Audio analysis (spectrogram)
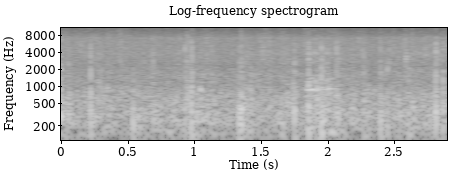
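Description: Heavy rain pours steadily through a forest, a dense hiss of drops with scattered sharper hits on leaves and surfaces, close and continuous throughout.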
